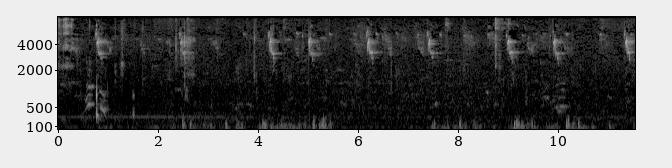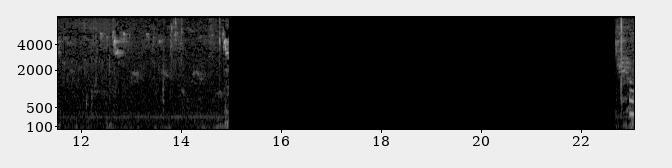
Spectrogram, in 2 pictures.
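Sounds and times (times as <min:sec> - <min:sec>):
bird chirping: 0:00.0 - 0:15.0, 0:22.7 - 0:23.0.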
